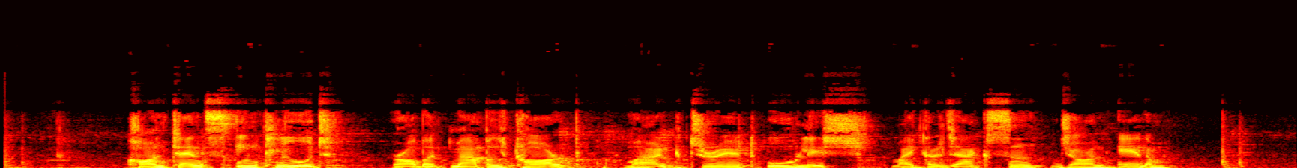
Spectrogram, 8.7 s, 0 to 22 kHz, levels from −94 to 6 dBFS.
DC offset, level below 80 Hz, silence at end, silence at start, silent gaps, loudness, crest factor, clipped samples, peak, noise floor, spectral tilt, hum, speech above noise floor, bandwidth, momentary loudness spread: under 0.1%; -42 dBFS; 0.35 s; 0.05 s; none; -17 LUFS; 14 dB; under 0.1%; -2 dBFS; -42 dBFS; -4.5 dB/octave; none; 26 dB; 9.6 kHz; 9 LU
